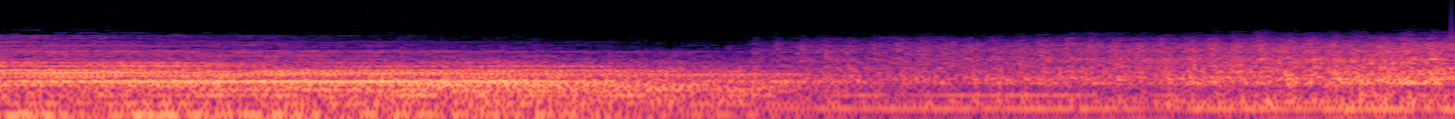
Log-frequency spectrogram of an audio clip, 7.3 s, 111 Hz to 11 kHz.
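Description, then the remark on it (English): A craft's helicopter system drones steadily while hovering after re-entry, at a ground speed of 72 miles an hour: a loud, continuous low rumble layered with humming tones. The pitch dips slightly midway, then holds. No one speaks. “Well, before we head in for actual re-entry, we activate the helicopter system. Then we can hover over it for a bit, take a careful look to see what we're getting on to when we land.”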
